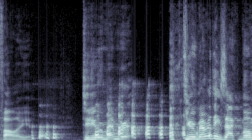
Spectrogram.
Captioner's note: laughs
